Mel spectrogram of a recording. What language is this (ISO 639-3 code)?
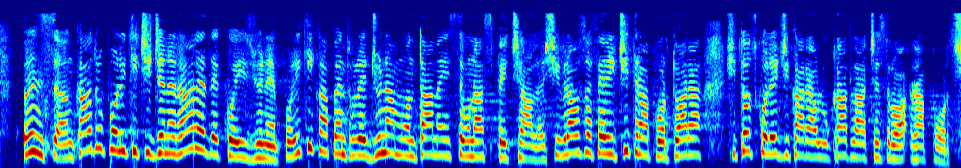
ron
